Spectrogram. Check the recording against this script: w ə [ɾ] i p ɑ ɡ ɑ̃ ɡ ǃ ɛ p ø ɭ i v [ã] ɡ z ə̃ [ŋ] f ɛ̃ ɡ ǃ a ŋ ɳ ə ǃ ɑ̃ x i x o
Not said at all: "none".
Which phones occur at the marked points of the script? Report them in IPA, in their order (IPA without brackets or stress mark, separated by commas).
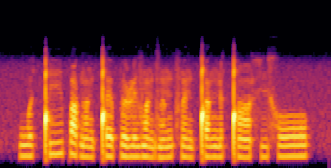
ǃ, ã, ŋ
